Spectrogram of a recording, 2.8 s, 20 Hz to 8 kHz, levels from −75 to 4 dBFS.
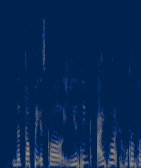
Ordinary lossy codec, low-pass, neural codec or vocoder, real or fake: none; 7.2 kHz; codec, 44.1 kHz, 7.8 kbps, DAC; fake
